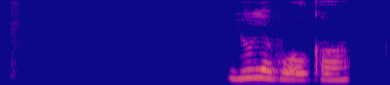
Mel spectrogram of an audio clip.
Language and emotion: Russian, neutral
